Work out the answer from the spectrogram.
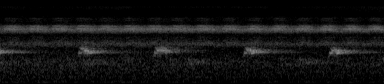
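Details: Mountain peacock-pheasant calling with a series of brief, clear, downslurred whistles spaced about one second apart, half buried in a constant shrill drone of insects.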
